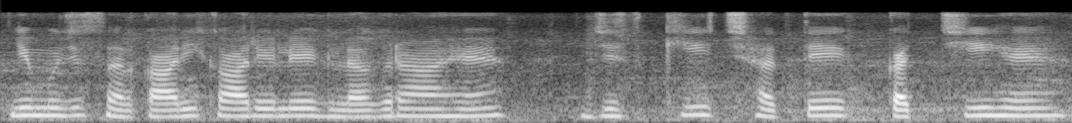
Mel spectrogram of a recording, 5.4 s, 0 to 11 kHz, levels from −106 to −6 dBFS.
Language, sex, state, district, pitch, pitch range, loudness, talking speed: Bhojpuri, female, Bihar, Saran, 195 Hz, 185-205 Hz, -19 LUFS, 125 wpm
